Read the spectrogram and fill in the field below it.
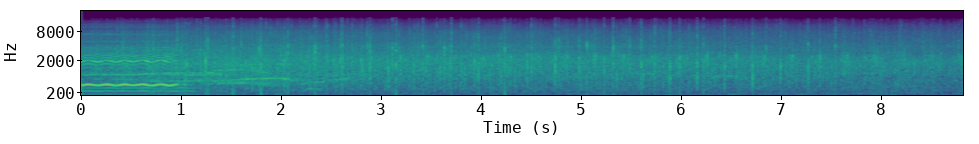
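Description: A large crowd claps and cheers in a large hall.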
